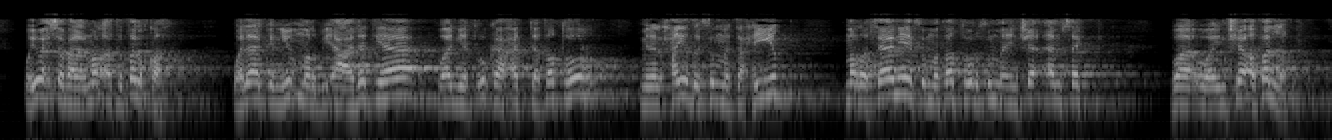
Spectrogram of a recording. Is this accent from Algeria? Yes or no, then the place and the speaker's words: no; Damietta Governorate, Egypt; من بعض المشايخ الكبار عندنا في دمياط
